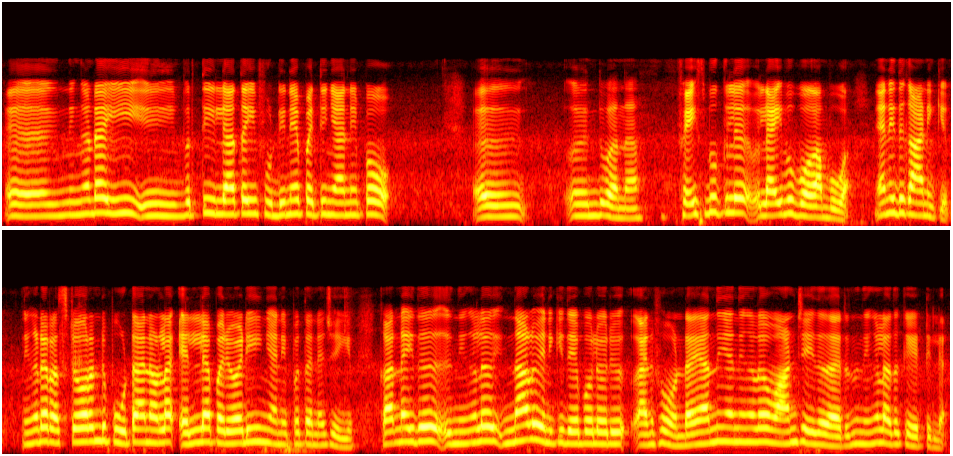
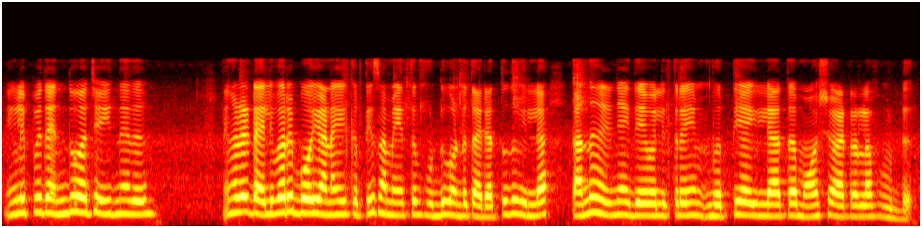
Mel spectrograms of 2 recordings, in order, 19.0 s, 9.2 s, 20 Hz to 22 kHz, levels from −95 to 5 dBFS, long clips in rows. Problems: background sounds at intervals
